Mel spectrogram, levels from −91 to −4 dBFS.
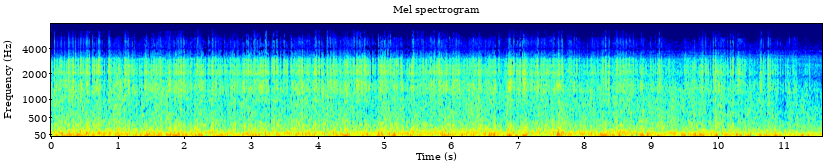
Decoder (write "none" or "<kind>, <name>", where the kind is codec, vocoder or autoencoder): none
